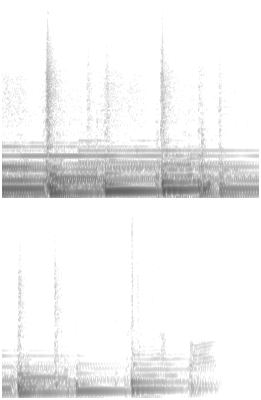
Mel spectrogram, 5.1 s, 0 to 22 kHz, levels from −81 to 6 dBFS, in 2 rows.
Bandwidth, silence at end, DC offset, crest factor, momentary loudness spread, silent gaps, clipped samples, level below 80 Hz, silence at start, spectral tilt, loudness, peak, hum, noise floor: 14.5 kHz; 0.5 s; under 0.1%; 16 dB; 16 LU; none; under 0.1%; -48 dBFS; 0 s; -7.5 dB/octave; -39 LUFS; -22 dBFS; none; -62 dBFS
